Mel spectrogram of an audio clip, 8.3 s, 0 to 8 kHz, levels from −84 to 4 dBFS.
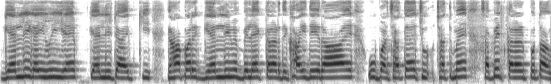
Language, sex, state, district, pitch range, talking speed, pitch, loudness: Hindi, male, Maharashtra, Solapur, 240-255 Hz, 195 wpm, 245 Hz, -17 LUFS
